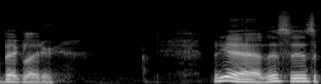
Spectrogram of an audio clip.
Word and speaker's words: Begleiter: I've seen a lot of people call it the Bagleiter, and I don't really think it's spelled that way, so yeah, I'm gonna go with Begleiter.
